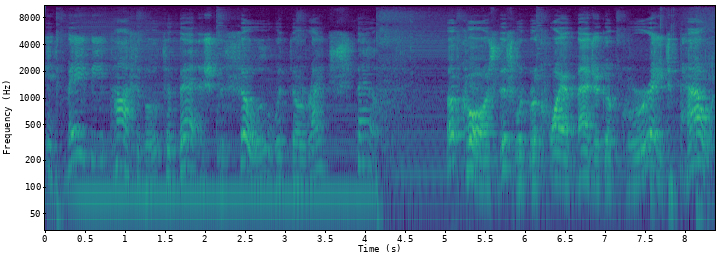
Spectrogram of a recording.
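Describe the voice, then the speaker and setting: Putting on a character voice, a man talks at a fairly slow pace, with slight echo and clear background noise. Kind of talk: dark fantasy narration. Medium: video game. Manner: solemn, portentous.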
